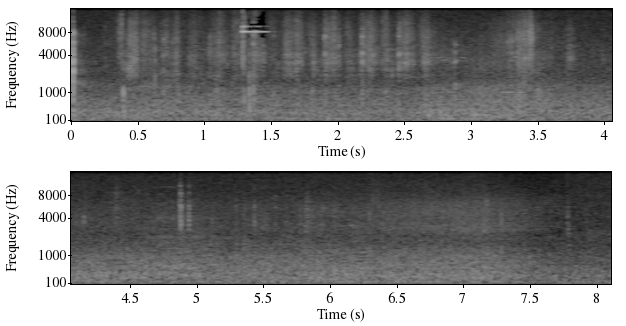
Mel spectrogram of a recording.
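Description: Faint small clicks and scrapes of metal as a screwdriver undoes the brass idle jet in a Weber DCOE carburettor and the jet is then lifted out by hand, the sharpest click about a second in.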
